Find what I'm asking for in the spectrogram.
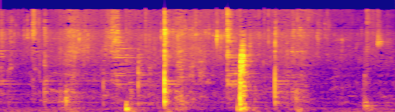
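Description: Fried potatoes are stirred and lifted out of hot oil in a pan, sharp metal spoon clinks and scrapes over a soft sizzle, close up with no talking.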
